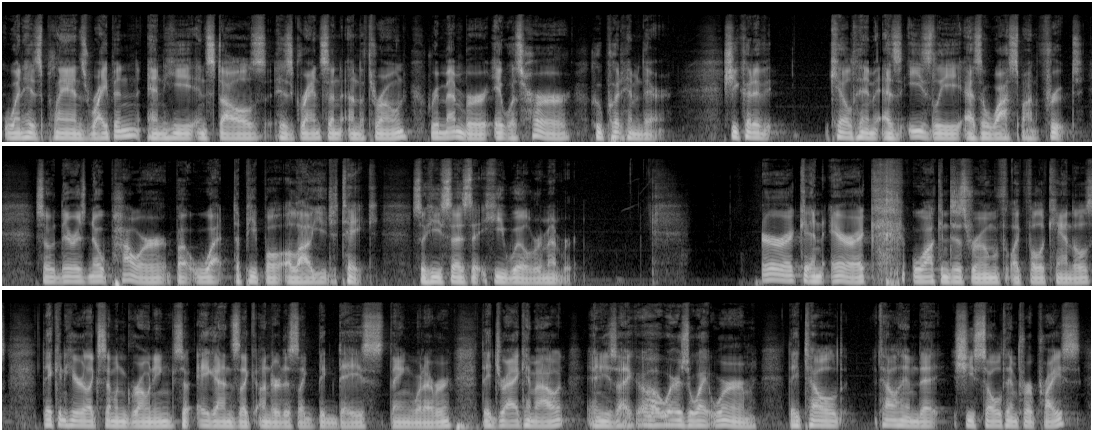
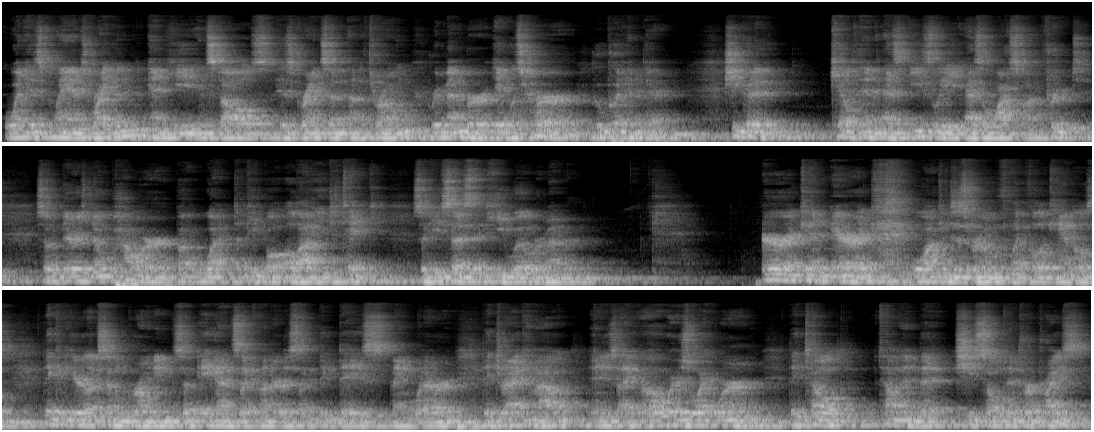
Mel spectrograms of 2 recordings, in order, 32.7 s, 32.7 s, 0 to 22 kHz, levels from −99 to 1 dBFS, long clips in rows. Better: first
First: none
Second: room echo; strong; dies away in 1.4 s // off-mic speech; far

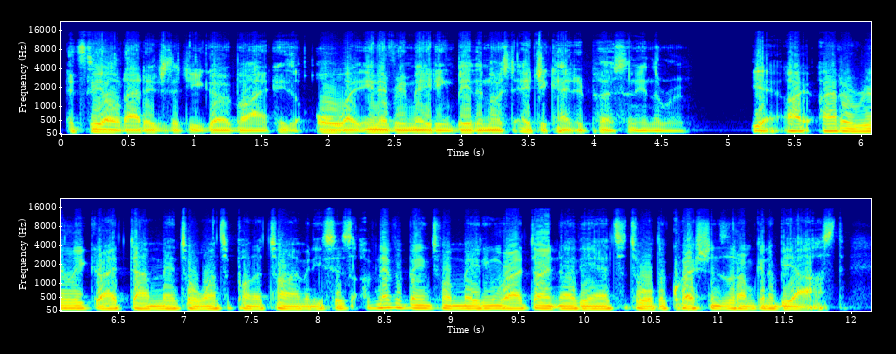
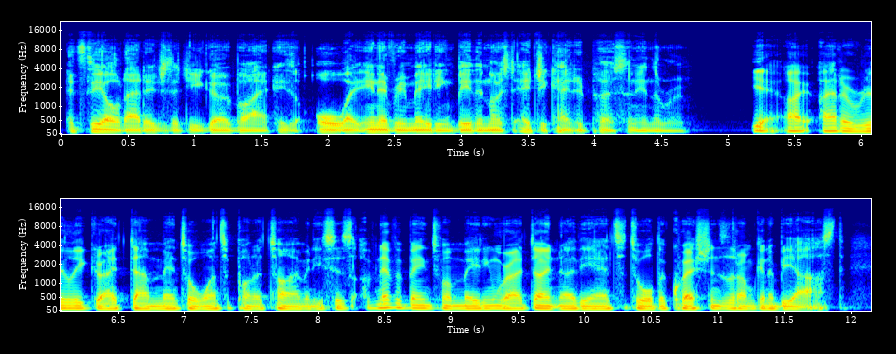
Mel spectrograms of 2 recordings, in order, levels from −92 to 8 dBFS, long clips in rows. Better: second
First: distortion; slight; 10% of the sound clipped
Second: none

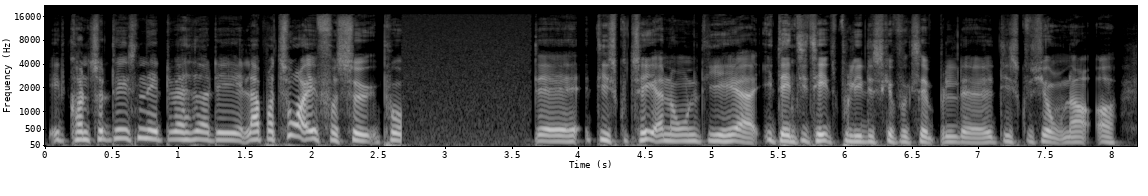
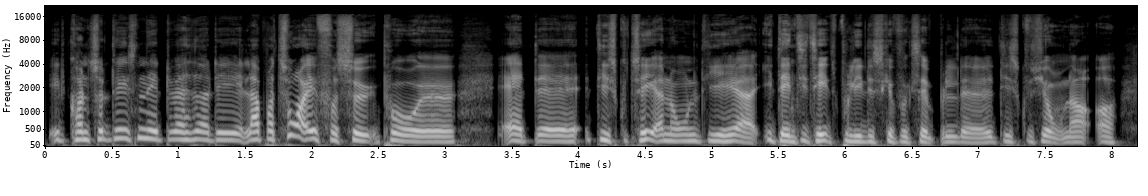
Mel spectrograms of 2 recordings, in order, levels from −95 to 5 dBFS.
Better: second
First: audio cutting out; at 2.5 s for 1 s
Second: none

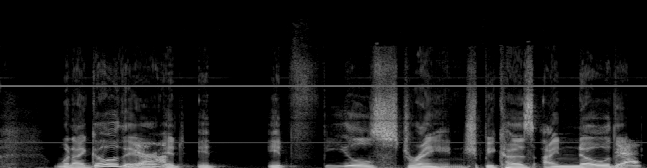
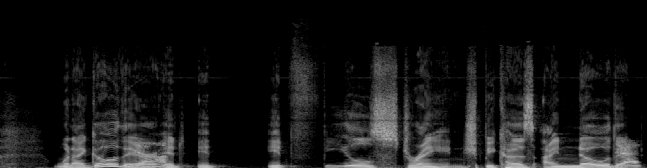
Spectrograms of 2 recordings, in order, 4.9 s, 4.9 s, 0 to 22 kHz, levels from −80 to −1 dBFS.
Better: second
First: high-pitched whine; faint; throughout; 11 kHz, 20 dB below the speech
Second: none

